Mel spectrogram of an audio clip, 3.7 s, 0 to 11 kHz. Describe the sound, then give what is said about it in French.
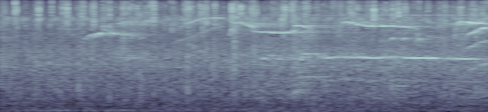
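Steady, soft rain patters across a surface with a continuous hiss in Saint-Laurent du Maroni, French Guiana, during the rainy season, after 24 hours of rain. Thin bird chirps and whistles sound faintly in the background. “Il pleut depuis 24 heures.”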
